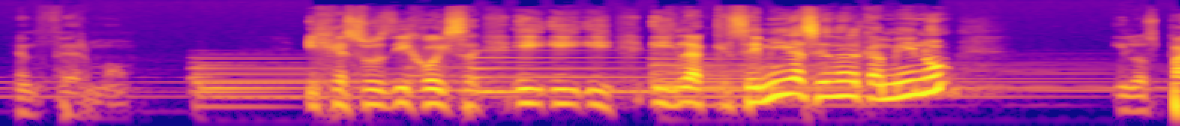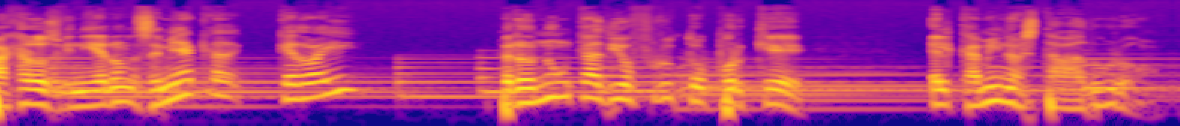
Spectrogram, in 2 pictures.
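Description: A man preaching an impassioned sermon, mixing in English phrases and at times rising to a shout. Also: mid-range voice. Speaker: pastor.

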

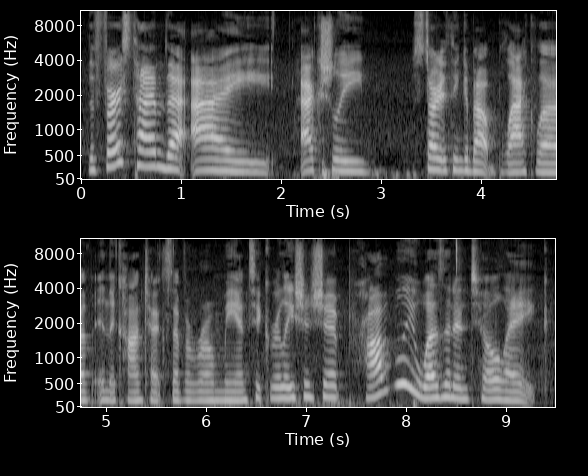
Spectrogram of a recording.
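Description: A woman's voice: medium pitch, lively intonation, unhurried, pushed and bright. A woman co-hosting a podcast, talking candidly and reflectively in casual chat, with some swearing. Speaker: podcast co-host.

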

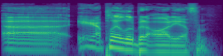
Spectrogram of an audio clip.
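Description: A man's voice: medium pitch, expressive, fast talker, vocal fry, a bit bright, clean tone. A man talking off the cuff as a solo podcast host, blunt and opinionated, with casual swearing.

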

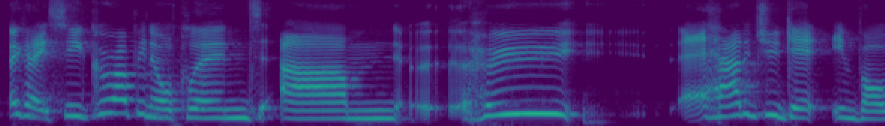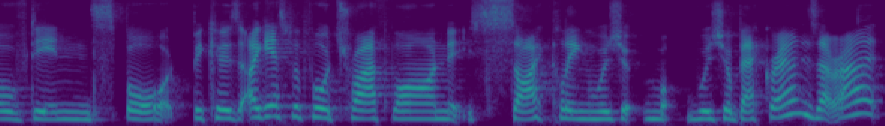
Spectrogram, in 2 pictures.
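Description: A race commentator with a medium-pitched, fairly bright voice interviews a guest casually at a measured pace. She's animated and chatty, asking long, wandering questions and often restarting them.

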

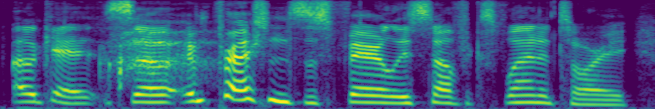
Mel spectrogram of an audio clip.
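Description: A man's voice: sits high, lively intonation, moderate pace, sharp tone, clear, resonant tone. A young man in his twenties hosting a party-game chat with friends, playful and teasing with mock-dramatic complaints. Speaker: host of a party-game video. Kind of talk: casual chat among friends.

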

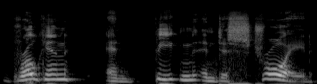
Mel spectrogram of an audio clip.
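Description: This podcast host tells stories with animated energy and often stumbles through repeated words at the start of a sentence. The voice sits at a middle pitch and ranges widely as the story builds. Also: takes it slowly.

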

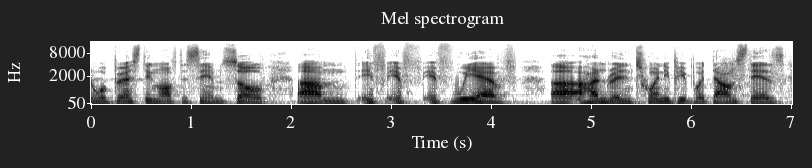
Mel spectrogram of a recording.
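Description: Zimbabwean pastor with a flat delivery. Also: male voice, medium pitch. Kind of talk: church update from the pulpit.

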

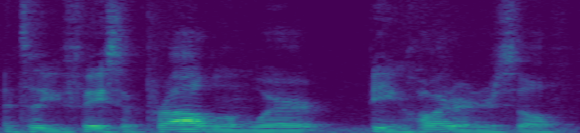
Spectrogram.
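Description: A man's voice: fairly low pitch, steady tone, a little fast, a little mellow. A man hosting a casual podcast conversation, talking through a face mask so his voice comes out slightly muffled. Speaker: podcast host. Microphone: socially distanced podcast setup. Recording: muffled through mask, noticeable background noise.

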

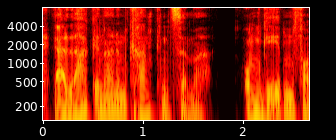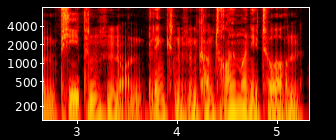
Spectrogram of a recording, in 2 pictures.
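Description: Deep-voiced male audiobook narrator. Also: gravelly, dark tone, no echo, studio quality. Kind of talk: scripted narration.

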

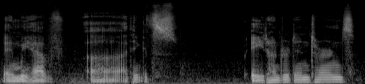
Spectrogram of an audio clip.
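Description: A man's voice: deep voice, expressive, a little slow, darkish tone. A man co-hosting a radio podcast in a casual, tongue-in-cheek, joking way. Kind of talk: casual, joking show announcements.

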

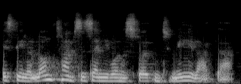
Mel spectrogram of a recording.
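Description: A polished, self-assured young tycoon in a novel reading, all easy charm, as a woman reading aloud gives his lines. The voice sits low and mellow, with a faint bed of music underneath. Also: animated, fast, gravelly, poor audio. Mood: amused. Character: suave confident young male tycoon.

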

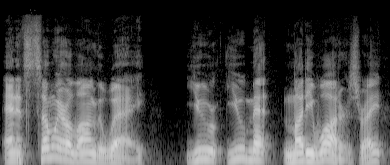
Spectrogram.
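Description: A man's voice: on the high side, big pitch swings, measured pace. A man, a chorus leader, chatting in an interview and prompting the older guest's stories. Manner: chatty, prompting, laughs along. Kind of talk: casual interview chat.

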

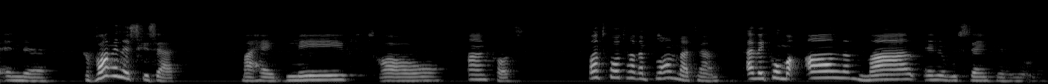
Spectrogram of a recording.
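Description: A woman giving an informal, animated sermon, telling stories with emphatic exclamations and many fillers. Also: mid-range voice. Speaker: speaker at a church gathering. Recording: dull lo-fi recording.

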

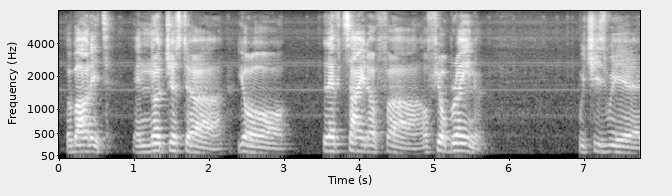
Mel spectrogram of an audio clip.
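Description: Man, slow pace, mid-range pitch, halting delivery, long pauses, motivational podcast monologue. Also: darkish tone. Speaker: podcast host.

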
